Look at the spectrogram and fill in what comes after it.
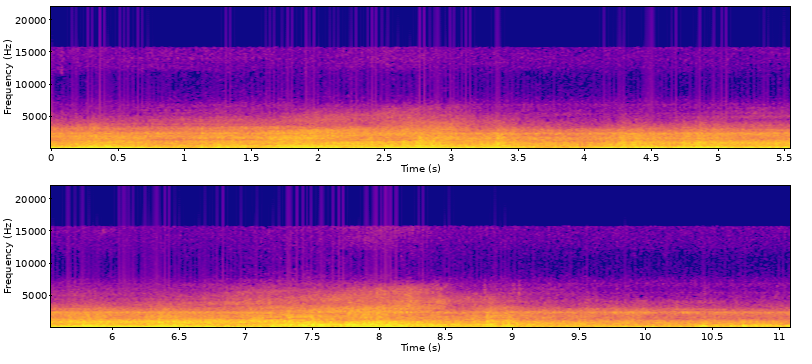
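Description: Low rumble of a freight train going away down the line, swelling briefly about eight seconds in.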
